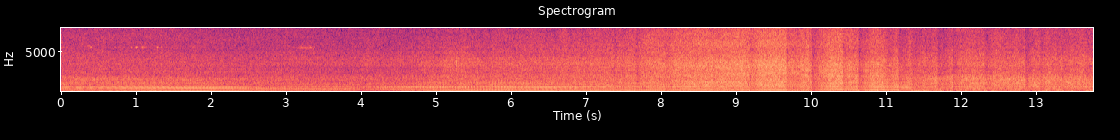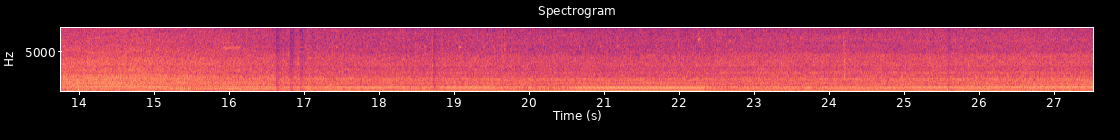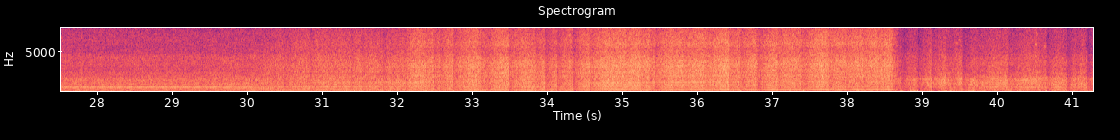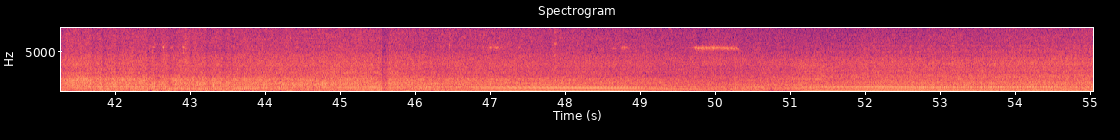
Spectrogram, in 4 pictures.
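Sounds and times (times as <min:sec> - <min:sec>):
car engine revving: 0:00.0 - 0:55.0
wind buffeting microphone: 0:09.6 - 0:17.8, 0:27.8 - 0:46.9.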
